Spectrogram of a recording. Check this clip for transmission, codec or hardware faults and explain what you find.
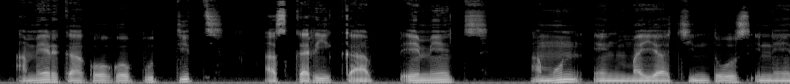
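Two codec faults turn up, one running through the whole recording and one brief event.

Throughout, heavy MP3 compression is likely at work: short of bits, the encoder trims the treble and drops weak frequency lines frame by frame, consistent with about a 64 kbps encode. The speech sounds plainly watery and swirly, with chirpy, metallic s sounds and smeared attacks.

At 1.76 s there is pre-echo: the codec spreads quantisation noise across a whole block, so noise meant for a sharp attack leaks into the quiet moment before it. A hiss of about 11 ms precedes the attack, which sounds soft and smeared.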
